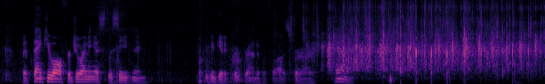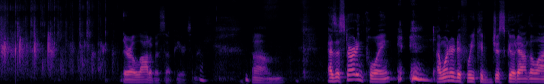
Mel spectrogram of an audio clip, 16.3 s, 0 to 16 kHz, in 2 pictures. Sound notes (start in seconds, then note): 4.3 applause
